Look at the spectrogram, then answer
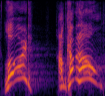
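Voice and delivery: high, loud joyful calling out; rejoicing cry. Acted. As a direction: cry it out as if you see heaven opening. Dying believers rejoicing at the end.

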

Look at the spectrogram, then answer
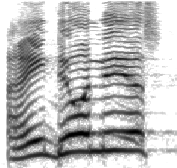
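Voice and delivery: loud, high, defiant donkey voice; the donkey flat out refusing its master, loud and stubborn. Retold or imitated. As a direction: dig in your heels and refuse as the donkey. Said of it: "and the donkey says".

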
